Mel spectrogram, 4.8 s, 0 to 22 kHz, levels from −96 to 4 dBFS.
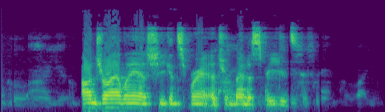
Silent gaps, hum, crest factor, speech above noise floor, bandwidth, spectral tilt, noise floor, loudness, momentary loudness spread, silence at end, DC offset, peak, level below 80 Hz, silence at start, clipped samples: none; none; 16 dB; 37 dB; 11 kHz; -2.5 dB/octave; -51 dBFS; -14 LUFS; 7 LU; 1 s; under 0.1%; 0 dBFS; -56 dBFS; 1.05 s; under 0.1%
